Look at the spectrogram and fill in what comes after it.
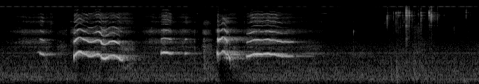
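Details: Pet chihuahua Dexter 'singing' indoors with short wavering yelps and whines, then a longer falling whine, followed by faint scattered clicks and rustles.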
